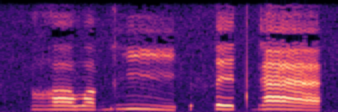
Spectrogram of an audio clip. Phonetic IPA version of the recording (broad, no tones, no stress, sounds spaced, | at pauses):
ɦ ʌ β ʌ ɡʱ i | θ e t ɡ æ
